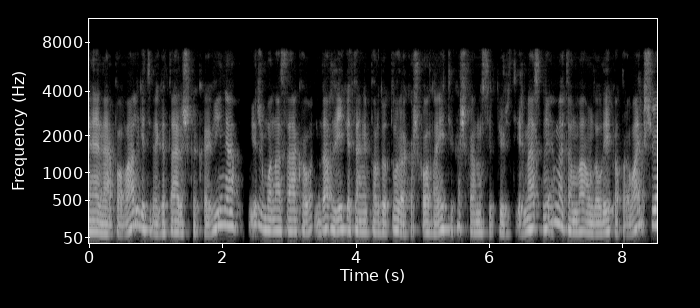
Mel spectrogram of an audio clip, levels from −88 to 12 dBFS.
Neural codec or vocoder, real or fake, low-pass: codec, 16 kHz, 4.8 kbps, FACodec; fake; 7.2 kHz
